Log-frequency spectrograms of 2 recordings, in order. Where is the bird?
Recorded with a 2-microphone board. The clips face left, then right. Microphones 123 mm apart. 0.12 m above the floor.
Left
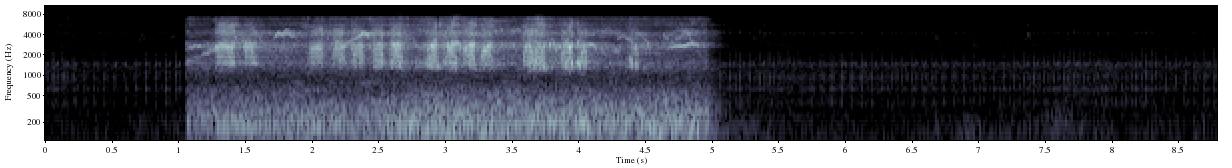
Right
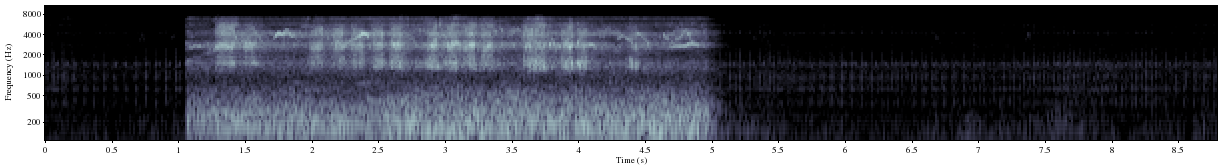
20° right (ahead or behind), 0.9 m.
